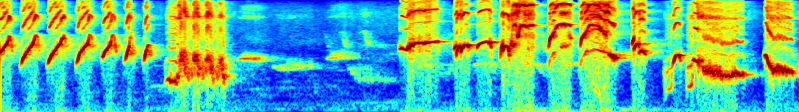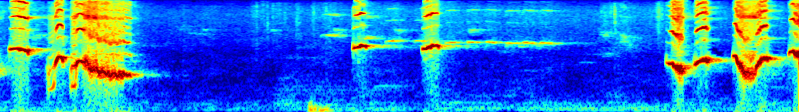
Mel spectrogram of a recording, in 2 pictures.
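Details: Loud white-rumped shama song meant to provoke caged birds into singing: quick repeated rising notes, dense chattering whistled phrases, a silent gap, then a few sharp sweeping notes.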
